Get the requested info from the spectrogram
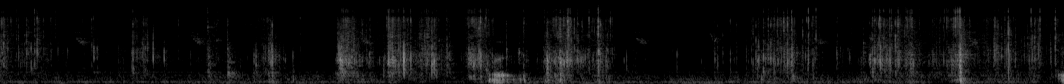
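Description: Clear plastic bag wrapping on detailing-product bottles crinkling and rustling as the bottles are handled, in irregular bursts.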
